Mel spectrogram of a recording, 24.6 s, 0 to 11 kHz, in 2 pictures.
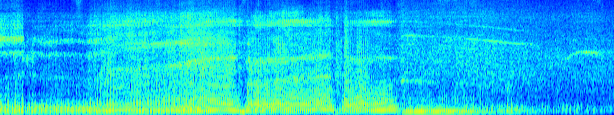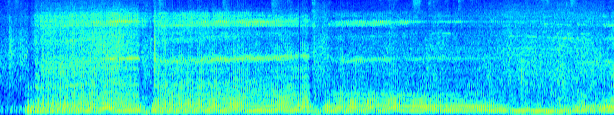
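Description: Steady engine drone of a Royal Enfield Super Meteor 650 motorcycle being ridden on hot Delhi roads, with shifting revs, brief dips and rises in throttle and road rumble throughout, heard close from the rider's position.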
